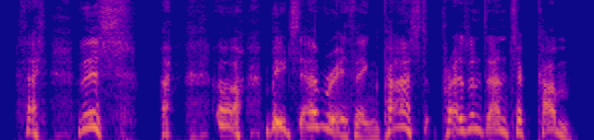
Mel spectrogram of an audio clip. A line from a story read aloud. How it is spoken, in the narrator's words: laughed Stryver with a vexed laugh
